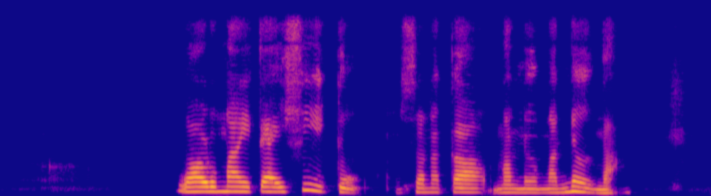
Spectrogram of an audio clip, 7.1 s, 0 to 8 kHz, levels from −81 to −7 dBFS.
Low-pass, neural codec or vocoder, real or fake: 7.2 kHz; codec, 32 kHz, 1.9 kbps, SNAC; fake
